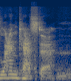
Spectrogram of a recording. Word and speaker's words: Lancaster: Oh yeah, but yeah, her blood boils when you mispronounce Lancaster. I said it right. Nothing's being flown my way. Hello, Stark of. It's Lancaster.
